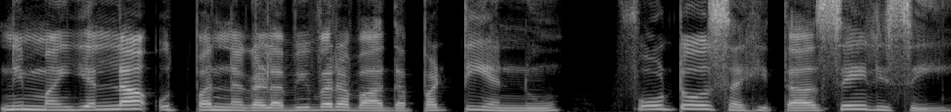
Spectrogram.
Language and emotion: Kannada, neutral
